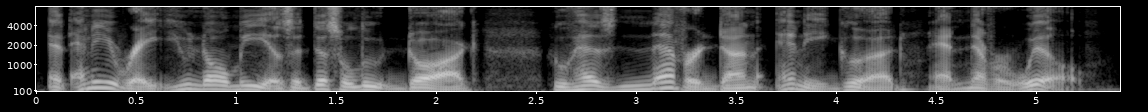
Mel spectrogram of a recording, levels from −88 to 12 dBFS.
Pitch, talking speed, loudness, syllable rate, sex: 115 Hz, 210 wpm, -18 LUFS, 5.5 syllables/s, male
